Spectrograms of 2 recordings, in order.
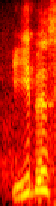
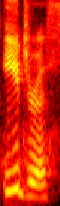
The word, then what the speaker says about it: Idris: Is it Ibis? How do you say his name? Idris? Idris, yeah.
